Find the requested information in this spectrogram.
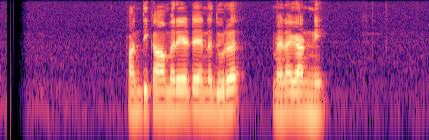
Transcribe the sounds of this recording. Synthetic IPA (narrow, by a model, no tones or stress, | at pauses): pant̪ikaːməɾejəʈəenːəd̪uɾə | mænəɡanːe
